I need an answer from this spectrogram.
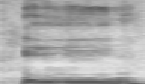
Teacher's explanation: Qa itu posisinya di siku tenggorokan, lidahnya kita naikkan sehingga tidak ada hembusan udara ketika mau membaca qa.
